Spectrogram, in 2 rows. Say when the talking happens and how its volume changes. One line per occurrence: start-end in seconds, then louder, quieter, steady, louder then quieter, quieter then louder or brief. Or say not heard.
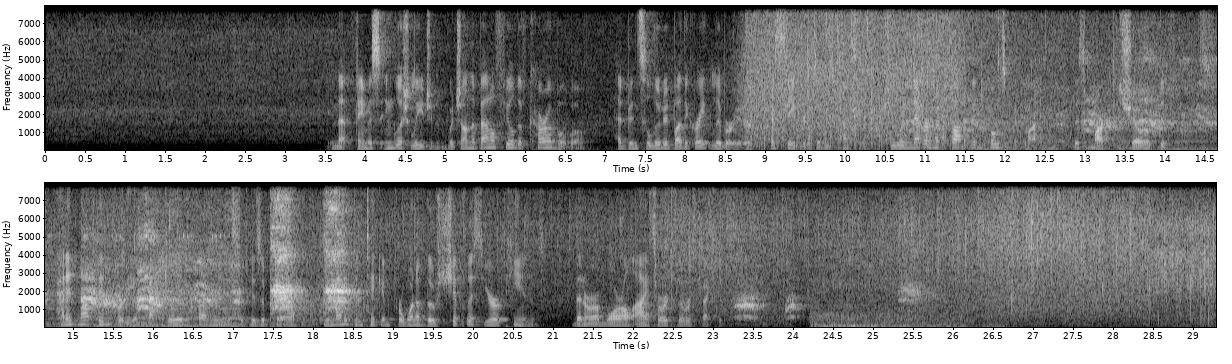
3.5-23.1 steady.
